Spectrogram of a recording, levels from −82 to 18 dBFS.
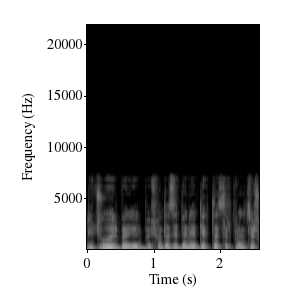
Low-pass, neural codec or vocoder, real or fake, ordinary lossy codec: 7.2 kHz; none; real; MP3, 96 kbps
